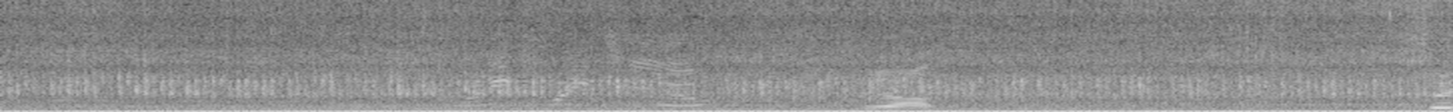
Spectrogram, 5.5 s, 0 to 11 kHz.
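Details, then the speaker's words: Small roller with 34 hours, apparently brand new, bought unseen at auction, idling after start: deep, steady diesel idle with an even low thrum, no knocks or misses; healthy. "hey it runs"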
